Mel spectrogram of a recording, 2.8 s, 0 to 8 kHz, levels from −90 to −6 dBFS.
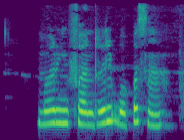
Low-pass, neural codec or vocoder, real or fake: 7.2 kHz; none; real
